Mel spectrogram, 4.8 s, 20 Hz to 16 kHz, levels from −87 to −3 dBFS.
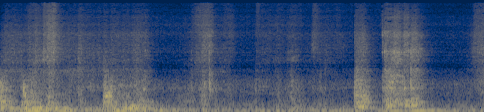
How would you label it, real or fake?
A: fake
